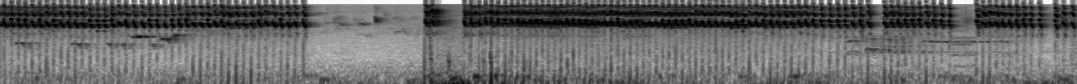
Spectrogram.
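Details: Cililin singing a long 'nembak panjang' song for training other birds: a continuous, shrill, buzzy trill of rapid pulses, broken once by a short pause, with lower whistled notes heard early and late.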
